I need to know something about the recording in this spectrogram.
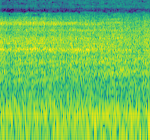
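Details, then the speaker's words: Furnace inducer motor, mounted up top, starting once the door switch is pushed in, ahead of the igniter and flame; a steady, even whoosh and hum with no knocking, rattling or wobble, running normally. "Now, once you push the door switch in, this motor up top, we call that an inducer motor, comes on and"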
